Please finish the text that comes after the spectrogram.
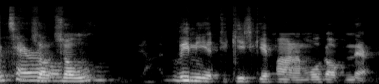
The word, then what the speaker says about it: Tequisquiapan: This city is probably, Ajijic is probably similar in size to Tequisquiapan. We're not saying it right. Whatever. We just learned that it's Tequisquiapan.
